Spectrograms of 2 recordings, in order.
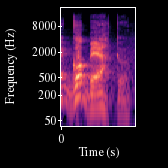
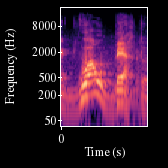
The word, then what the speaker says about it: Gualberto: Não é Goberto, é Gualberto, né? Muita gente chama Roberto, Gualberto, Alberto, Dalberto. Mas o certo é com G-U-A, né? Gualberto, G-U-A-L é Gualberto mesmo.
